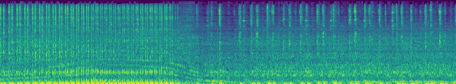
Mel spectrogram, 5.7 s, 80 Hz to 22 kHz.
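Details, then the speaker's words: Old Bobcat 643 skid steer fitted with a lawnmower engine with an electric fuel pump, unstarted for two to three months: it catches and runs hard for two seconds, then sags into slow uneven chuffing and fades. It is out of fuel. "yeah it is out of fuel that's what the problem is"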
